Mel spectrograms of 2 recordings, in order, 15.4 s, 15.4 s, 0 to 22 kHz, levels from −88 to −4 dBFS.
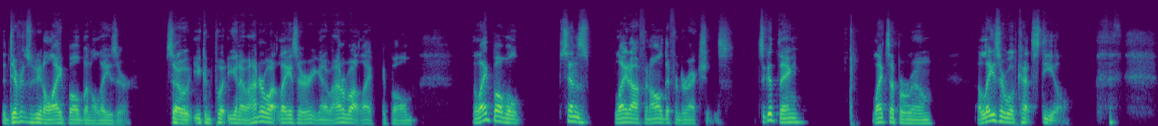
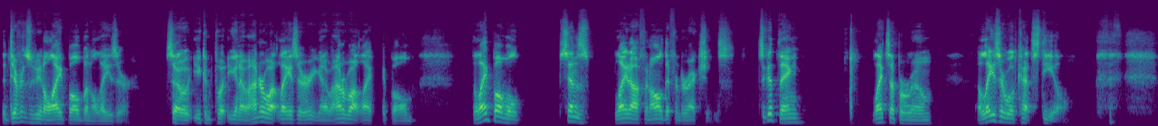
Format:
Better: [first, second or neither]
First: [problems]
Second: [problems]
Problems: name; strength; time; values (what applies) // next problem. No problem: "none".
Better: first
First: none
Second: thin; very; fading below 850 Hz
